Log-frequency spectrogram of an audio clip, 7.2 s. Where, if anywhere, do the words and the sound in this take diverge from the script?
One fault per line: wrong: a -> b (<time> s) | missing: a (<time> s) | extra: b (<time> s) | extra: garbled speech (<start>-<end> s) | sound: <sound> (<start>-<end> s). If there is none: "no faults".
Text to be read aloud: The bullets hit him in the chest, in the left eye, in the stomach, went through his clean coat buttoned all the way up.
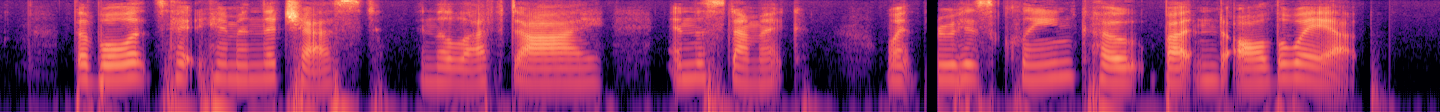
sound: dropout (4.6-4.7 s)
